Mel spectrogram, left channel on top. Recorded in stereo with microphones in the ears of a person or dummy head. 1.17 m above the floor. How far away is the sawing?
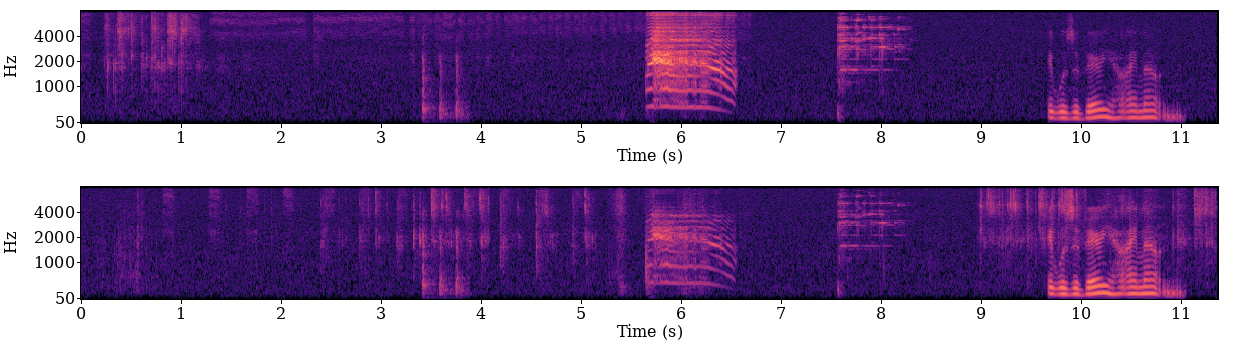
No sawing in this recording.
